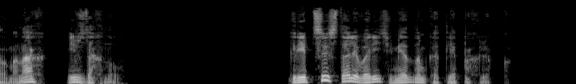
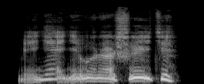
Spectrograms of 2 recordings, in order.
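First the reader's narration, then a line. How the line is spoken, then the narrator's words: Dying man's moan. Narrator (Russian): простонал умирающий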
